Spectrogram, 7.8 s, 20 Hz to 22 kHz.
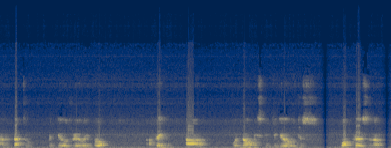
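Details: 18-year-old male from the UK who has stuttered since early childhood, first seeing a speech therapist at age 4, reading a passage aloud before a 3-day speech course; blocks and repetitions; stuttering.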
